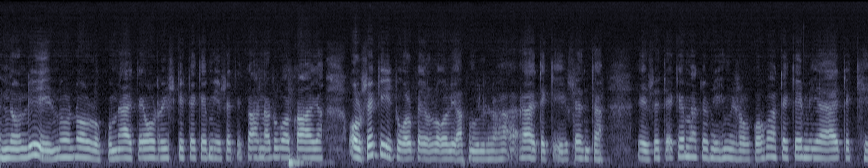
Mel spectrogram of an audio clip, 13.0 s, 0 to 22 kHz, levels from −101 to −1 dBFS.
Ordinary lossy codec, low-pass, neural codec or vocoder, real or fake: none; none; vocoder, 44.1 kHz, 128 mel bands, Pupu-Vocoder; fake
